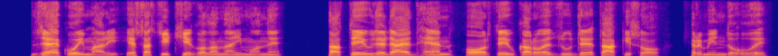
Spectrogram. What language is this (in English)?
Kullu Pahari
